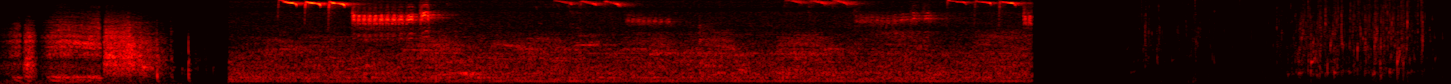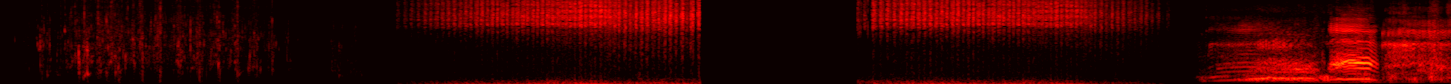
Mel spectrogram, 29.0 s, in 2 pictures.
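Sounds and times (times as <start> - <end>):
blue tit calling: 2.7 - 10.4.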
